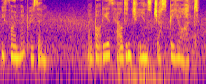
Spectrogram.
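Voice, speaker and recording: An actress playing a manic, long-tortured prisoner in a video game, babbling with theatrical, brittle cheer. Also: female voice, on the low side, steady tone, unhurried, vocal fry, noisy background. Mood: urgent, excitable. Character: manic, chirpy, long-tortured female prisoner clinging to optimism. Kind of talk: video game character acting. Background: background music.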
